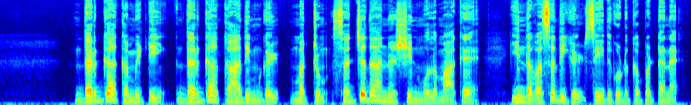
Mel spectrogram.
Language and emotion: Tamil, neutral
